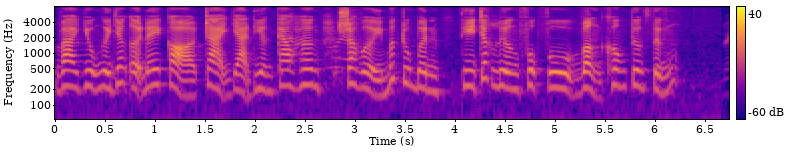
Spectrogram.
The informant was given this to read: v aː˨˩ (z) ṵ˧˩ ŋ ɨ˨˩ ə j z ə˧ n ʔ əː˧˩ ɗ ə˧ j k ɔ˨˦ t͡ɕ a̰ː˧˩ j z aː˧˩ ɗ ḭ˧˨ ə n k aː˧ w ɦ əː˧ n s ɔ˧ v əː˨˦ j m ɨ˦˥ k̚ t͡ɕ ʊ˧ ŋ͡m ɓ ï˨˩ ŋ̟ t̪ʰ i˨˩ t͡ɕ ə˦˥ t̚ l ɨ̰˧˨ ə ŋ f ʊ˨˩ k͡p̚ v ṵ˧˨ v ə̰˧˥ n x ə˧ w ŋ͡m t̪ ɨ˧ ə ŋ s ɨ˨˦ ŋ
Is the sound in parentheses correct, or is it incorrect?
correct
